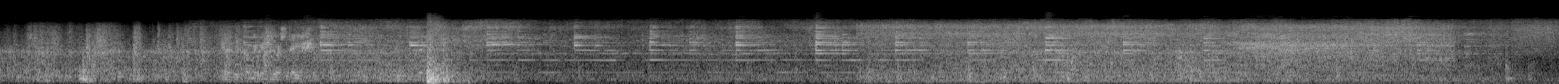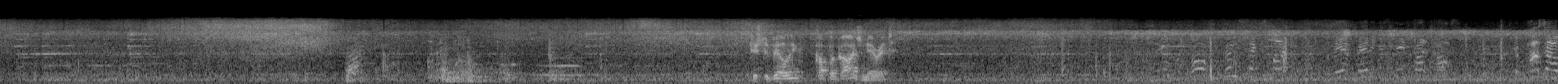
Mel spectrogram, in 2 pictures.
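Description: Steam train sounds: a high metallic squeal for the first half, bursts of steam hissing, and several sharp metal clanks, the loudest about four seconds in.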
